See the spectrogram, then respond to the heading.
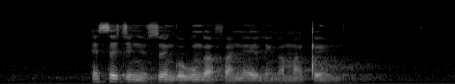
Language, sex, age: Zulu, male, 22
